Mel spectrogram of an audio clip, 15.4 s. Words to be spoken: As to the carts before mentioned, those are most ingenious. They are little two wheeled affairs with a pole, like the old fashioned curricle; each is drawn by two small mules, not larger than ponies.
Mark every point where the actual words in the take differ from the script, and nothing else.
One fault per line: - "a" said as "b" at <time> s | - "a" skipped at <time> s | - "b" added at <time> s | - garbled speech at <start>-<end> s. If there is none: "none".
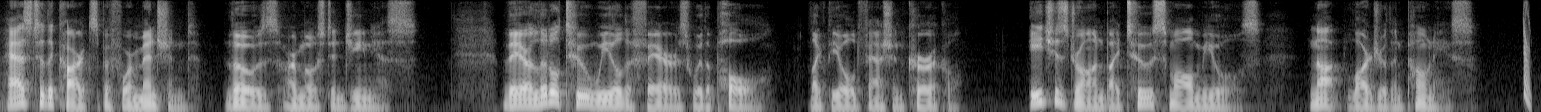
none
